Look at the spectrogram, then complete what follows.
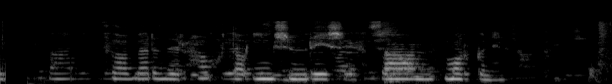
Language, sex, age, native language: Icelandic, other, 12, Icelandic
